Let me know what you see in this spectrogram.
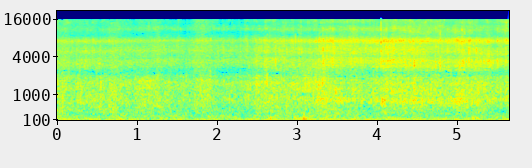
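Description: Prawns, salmon and garlic sizzling in a frying pan over a small wood-burning stove: a steady frying hiss.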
